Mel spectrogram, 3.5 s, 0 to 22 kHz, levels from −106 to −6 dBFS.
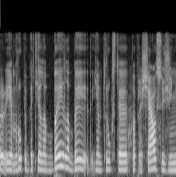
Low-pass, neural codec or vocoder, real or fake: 9.9 kHz; none; real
